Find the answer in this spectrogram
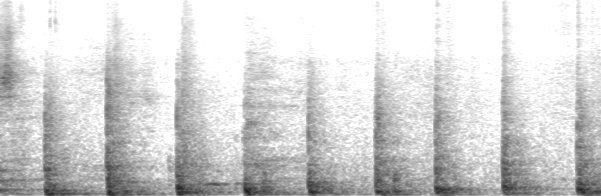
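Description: Footsteps climbing a flight of stairs: about nine steady treads, roughly one and a half a second.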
